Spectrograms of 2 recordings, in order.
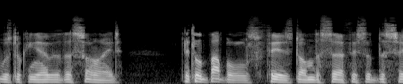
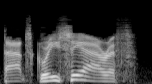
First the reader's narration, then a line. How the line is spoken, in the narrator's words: snapped Solid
